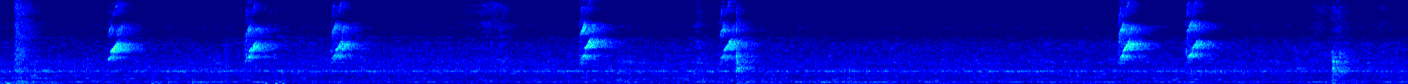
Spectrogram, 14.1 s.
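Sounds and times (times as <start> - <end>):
bird chirping: 1.1 - 1.4, 2.4 - 3.7, 11.2 - 12.2.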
